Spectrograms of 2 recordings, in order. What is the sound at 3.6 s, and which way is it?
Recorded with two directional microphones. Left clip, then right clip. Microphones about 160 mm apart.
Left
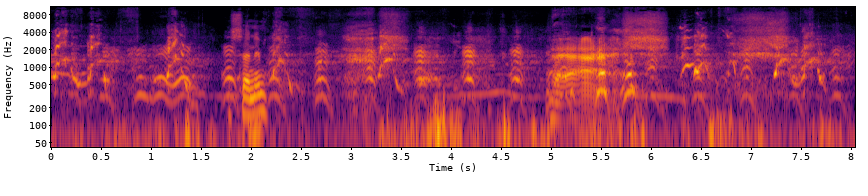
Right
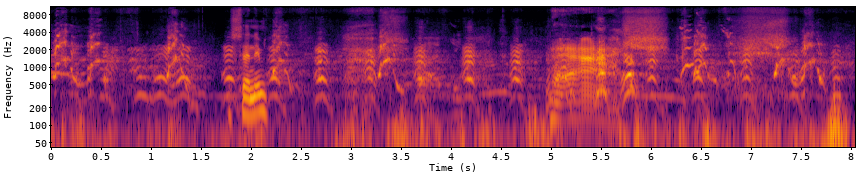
Bow-wow, 50° right (ahead or behind).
